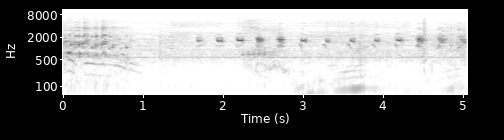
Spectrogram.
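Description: A bird calling: a loud jumble of cries in the first second, then from about two seconds in a quick run of short, high notes, about four a second.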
